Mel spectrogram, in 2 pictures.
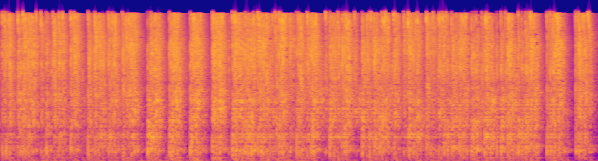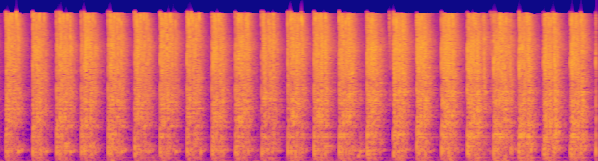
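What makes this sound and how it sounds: Aggressive tapping and scratching on a plastic (fake) watermelon slice. For the first half, dense, busy scratching and tapping blend together; it then shifts to rapid, sharp plastic taps at about four per second, each a short, dry click.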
